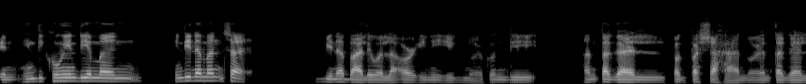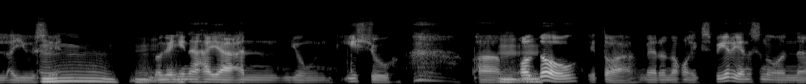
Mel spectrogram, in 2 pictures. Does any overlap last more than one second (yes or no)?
no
